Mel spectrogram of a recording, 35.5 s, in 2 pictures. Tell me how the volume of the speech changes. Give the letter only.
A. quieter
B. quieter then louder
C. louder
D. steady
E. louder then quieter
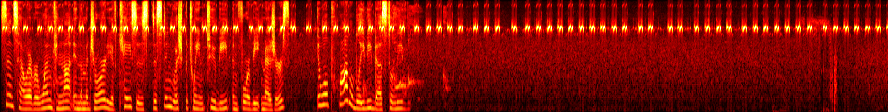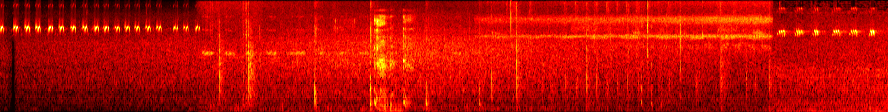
D.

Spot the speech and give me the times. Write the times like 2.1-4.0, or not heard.
0.0-8.2.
